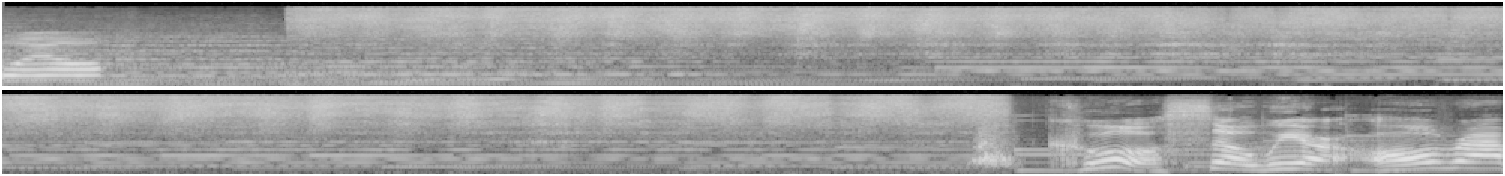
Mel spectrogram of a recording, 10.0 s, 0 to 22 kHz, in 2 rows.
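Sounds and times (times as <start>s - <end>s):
background music with held notes: 0.0s - 10.0s
cloth pad rubbing wooden board: 1.0s - 8.4s.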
